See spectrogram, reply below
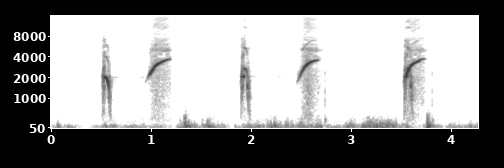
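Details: Grey francolin (desi or gora teetar) calling: a short, sharp note falls from high to mid pitch, then a clear whistled upslur rises quickly, with the pair repeated about every 1.5 seconds over faint low background rumble.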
